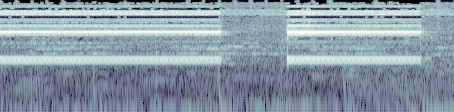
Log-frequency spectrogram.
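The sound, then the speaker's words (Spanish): A mobile phone emergency alert tone sounding on phones in Asturias as a drill to test the emergency alert system: a loud, steady, piercing electronic tone with bright harmonics sounds for over a second, cuts out briefly, then returns for about another second. No one speaks. “Este martes va a saltar en los móviles de Media Asturias esta alerta.”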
